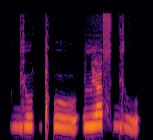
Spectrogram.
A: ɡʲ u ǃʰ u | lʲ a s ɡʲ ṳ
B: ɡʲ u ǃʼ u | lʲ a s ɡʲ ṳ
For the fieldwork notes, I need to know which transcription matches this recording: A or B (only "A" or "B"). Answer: B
